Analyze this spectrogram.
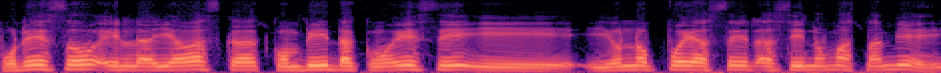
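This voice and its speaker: With a Peruvian Amazonian accent, a man talks at a moderate pace in a high voice, using fairly even intonation. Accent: Peruvian Amazonian Spanish, non-native. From Peru, Ucayali River, Shipibo-Conibo community. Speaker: traditional healer, ayahuasca curandero. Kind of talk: interview answer.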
